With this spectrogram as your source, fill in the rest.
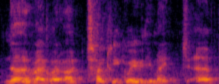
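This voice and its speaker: A man, a little tipsy, giving excitable, rambling banter while streaming a football match. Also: medium pitch, fairly quick. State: slightly tipsy. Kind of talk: casual live match commentary. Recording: echoey room, faint background noise.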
